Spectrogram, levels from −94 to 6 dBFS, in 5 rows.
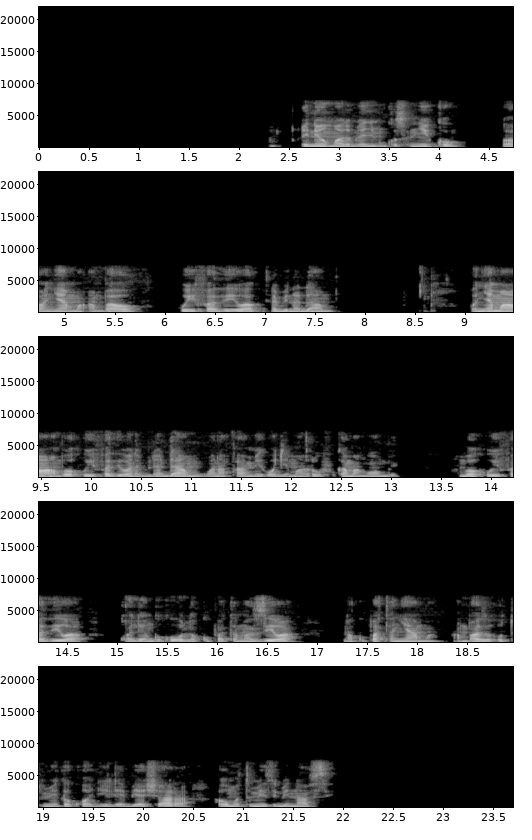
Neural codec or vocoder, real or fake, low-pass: none; real; 7.2 kHz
